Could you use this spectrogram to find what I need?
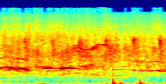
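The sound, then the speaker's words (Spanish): Church audience clapping during a sermon: a faint, even wash of many hands beating together, with a few brief thumps near the end. “Dele palmas al Señor con todo el corazón.”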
